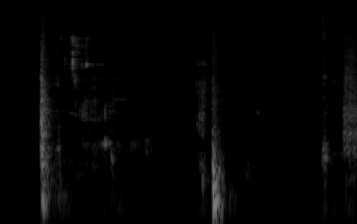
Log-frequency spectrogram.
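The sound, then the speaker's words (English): A sour drink is poured from a can into a glass, filling only half the glass, in a few short, splashy gurgling bursts with brief pauses between, fairly quiet, with no talking. “Yeah, that pour was also bad. It's hard to pour nice when you're only pouring half glasses.”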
